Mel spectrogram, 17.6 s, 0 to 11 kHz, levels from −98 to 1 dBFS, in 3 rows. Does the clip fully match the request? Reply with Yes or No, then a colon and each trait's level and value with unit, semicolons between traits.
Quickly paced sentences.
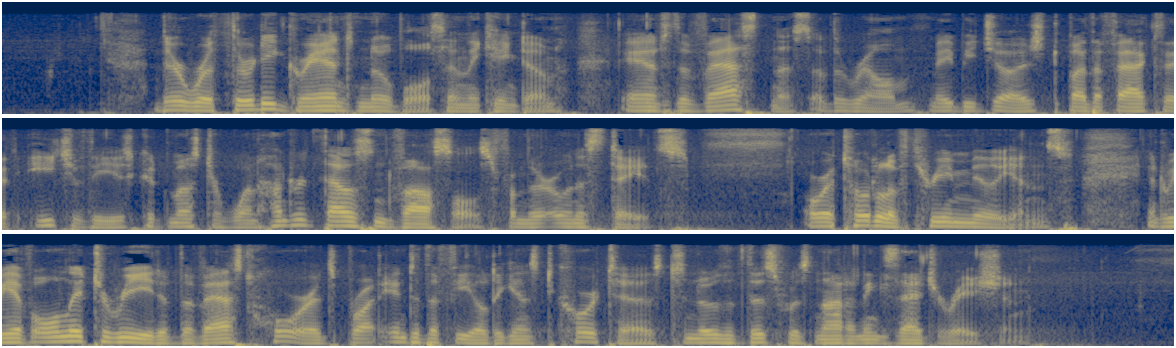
Yes: fast, 220 wpm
